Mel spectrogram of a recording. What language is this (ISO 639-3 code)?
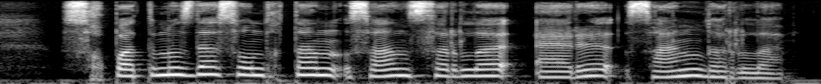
kaz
